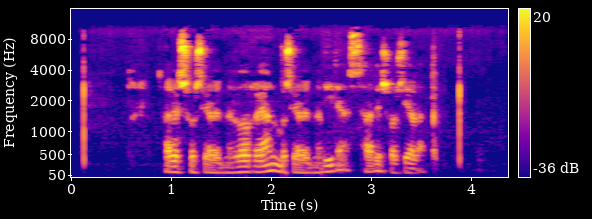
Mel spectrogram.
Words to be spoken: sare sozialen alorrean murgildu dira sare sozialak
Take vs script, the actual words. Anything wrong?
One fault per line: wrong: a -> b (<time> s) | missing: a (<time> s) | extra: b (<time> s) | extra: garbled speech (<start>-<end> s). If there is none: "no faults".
wrong: murgildu -> sozialen (2.1 s)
